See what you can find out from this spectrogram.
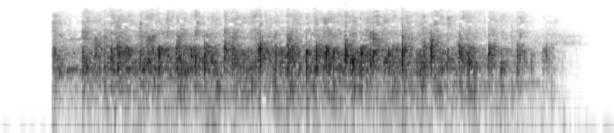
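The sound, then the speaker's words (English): Light, scattered applause for about five seconds, mostly from military commanders seated on the stage around Trump during his speech: a steady patter of many hands clapping that swells slightly and then trails off. No voices are heard. “Do you hear that very light applause, by the way?”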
